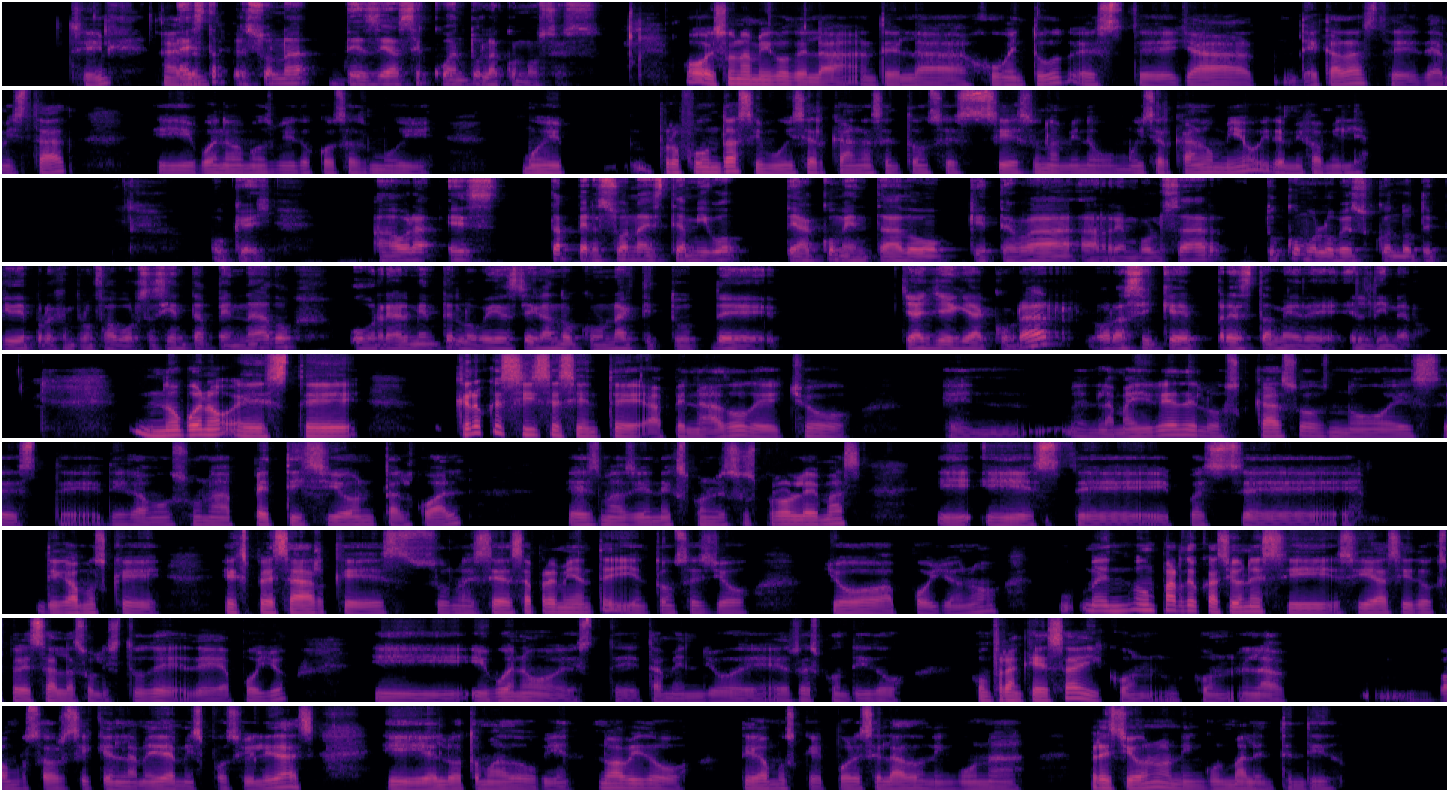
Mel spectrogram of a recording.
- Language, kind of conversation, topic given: Spanish, advice, ¿Cómo puedo equilibrar el apoyo a los demás con mis necesidades personales?
- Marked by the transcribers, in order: tapping; "amigo" said as "amino"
